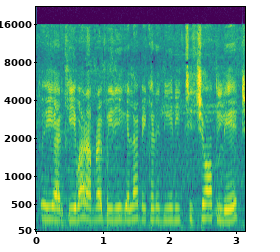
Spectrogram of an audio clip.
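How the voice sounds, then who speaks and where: Woman, casual vlog narration, explanatory, noticeable vocal fry, slight background noise. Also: on the high side, level tone, quick pace, darkish tone, rough recording. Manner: chatty, explanatory, addressing viewers. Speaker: vlogger narrating her day. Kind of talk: casual family vlog voice-over.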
